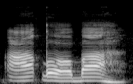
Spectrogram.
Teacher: ওয়াকফের সময় আমরা এই তাটাকে হা বানিয়ে দিব।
